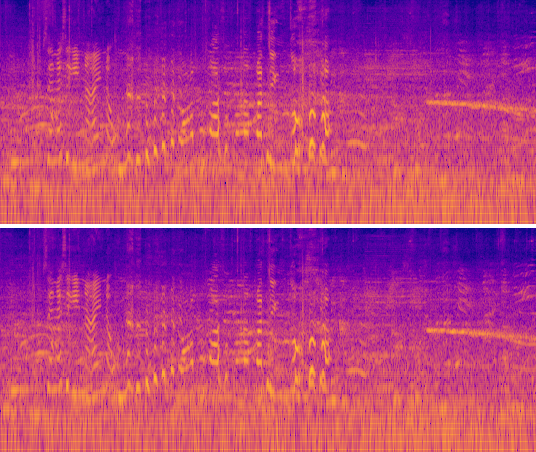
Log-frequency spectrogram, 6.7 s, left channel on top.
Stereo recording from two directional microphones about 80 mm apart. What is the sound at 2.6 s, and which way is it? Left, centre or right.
Speech, centre.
